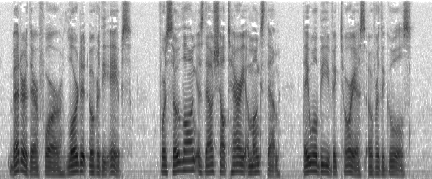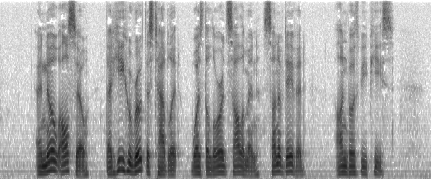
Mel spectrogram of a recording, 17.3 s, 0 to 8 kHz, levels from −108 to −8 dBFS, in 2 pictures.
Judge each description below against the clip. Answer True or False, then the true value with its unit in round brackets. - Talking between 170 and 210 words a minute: False (150 wpm)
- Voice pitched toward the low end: True (110 Hz)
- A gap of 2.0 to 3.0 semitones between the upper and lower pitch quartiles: False (4.2 semitones)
